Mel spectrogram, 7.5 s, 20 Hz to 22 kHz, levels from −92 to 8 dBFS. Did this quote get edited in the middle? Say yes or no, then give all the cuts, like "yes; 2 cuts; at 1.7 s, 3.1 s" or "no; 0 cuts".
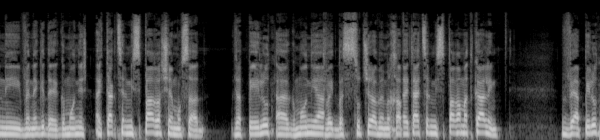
yes; 5 cuts; at 1.1 s, 1.4 s, 3.4 s, 4.0 s, 5.0 s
